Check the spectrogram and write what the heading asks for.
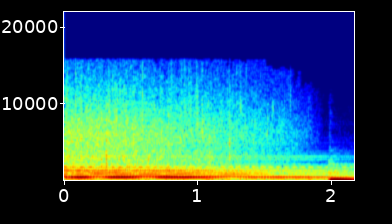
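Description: Cartoon rain sound effect: a steady patter of rain that fades out over the two seconds, with a few soft held music notes underneath.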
